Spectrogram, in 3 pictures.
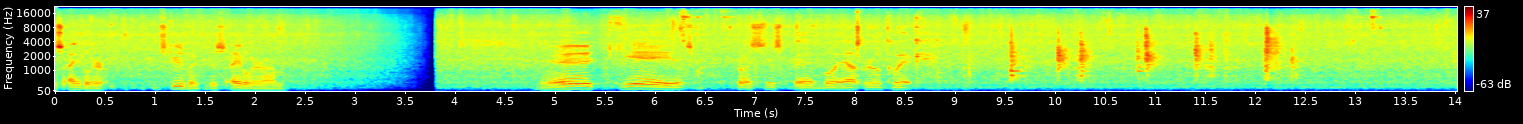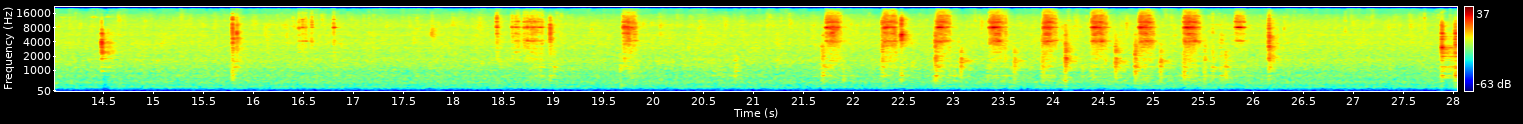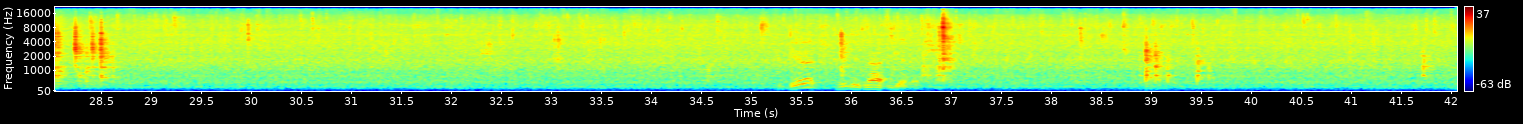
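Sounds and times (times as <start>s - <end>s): rain on a metal roof: 0.0s - 42.0s
ratchet wrench clicking: 15.8s - 17.0s, 18.4s - 20.0s, 21.7s - 26.3s.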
